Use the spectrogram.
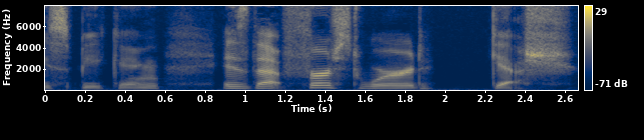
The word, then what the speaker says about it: Geshe: When an English speaker sees G-E-S-H-E, convention dictates that we pronounce it with a hard G, like in get or guest, Geshe. Which roughly approximates the original Tibetan sound.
